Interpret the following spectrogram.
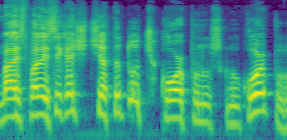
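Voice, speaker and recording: A man's high-pitched voice with lively intonation at a moderate pace, dry and close with no echo, over a quiet background. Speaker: pastor. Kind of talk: sermon.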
